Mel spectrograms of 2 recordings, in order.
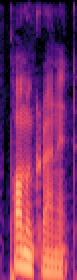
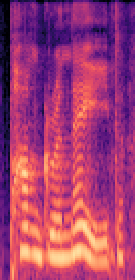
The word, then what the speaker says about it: pomegranate: was pronouncing the name pomegranate pomegranate i was mispronouncing it i was pronouncing it as palm grenade like it's a type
